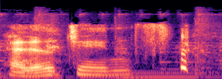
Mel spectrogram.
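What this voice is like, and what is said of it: Effeminate villain character voice. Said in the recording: “impersonation. Blofeld's went very effeminate.”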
